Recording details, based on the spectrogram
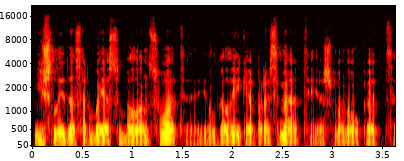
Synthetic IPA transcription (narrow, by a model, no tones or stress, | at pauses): iːʃlˠɐɪd̪ɐsɐrbɐjɛsʊbɐlˠɐnsuɔt̪ʲɪ̰ɪ̰lˠɡɐlˠɐɪkʲɛpɾɐsʲmʲɛt̪ɐɪɐ̰ʃmɐnɐʊkɐt̪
